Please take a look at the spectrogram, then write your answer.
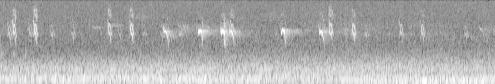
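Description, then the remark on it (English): Wild birds, believed to be white-winged crossbills, give rapid, high, short chirps in scattered bursts throughout, over a steady low rumbling background. No one speaks. “And I think there may be wild birds coming in. That's why the birds are so excited.”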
